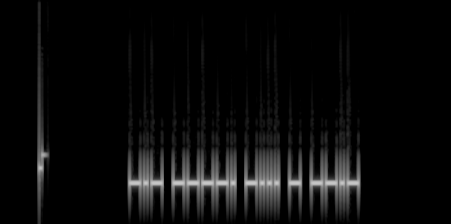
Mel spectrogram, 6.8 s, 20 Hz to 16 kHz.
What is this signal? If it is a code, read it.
Morse code, heard as a keyed tone, about 22 wpm, 700 Hz. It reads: K9BTQ
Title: K1USN SST QSO Practice - 22wpm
